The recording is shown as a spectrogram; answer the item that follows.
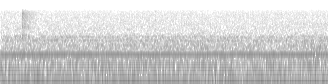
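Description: Steady low electrical hum over an even hiss, with one faint click about half a second in.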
